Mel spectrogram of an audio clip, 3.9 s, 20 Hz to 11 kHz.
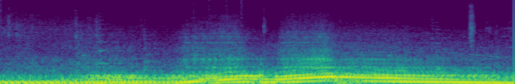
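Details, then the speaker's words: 2003 Chevy S10 Blazer, 4.3-liter Vortec V6, with its failed catalytic converter cut out by hacksaw: a deep, loud droning rumble rising and falling with revs, far louder than stock. "That's not modified exhaust, although I guess it is modified exhaust. It's just with a hacksaw modified. It's missing its cat."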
